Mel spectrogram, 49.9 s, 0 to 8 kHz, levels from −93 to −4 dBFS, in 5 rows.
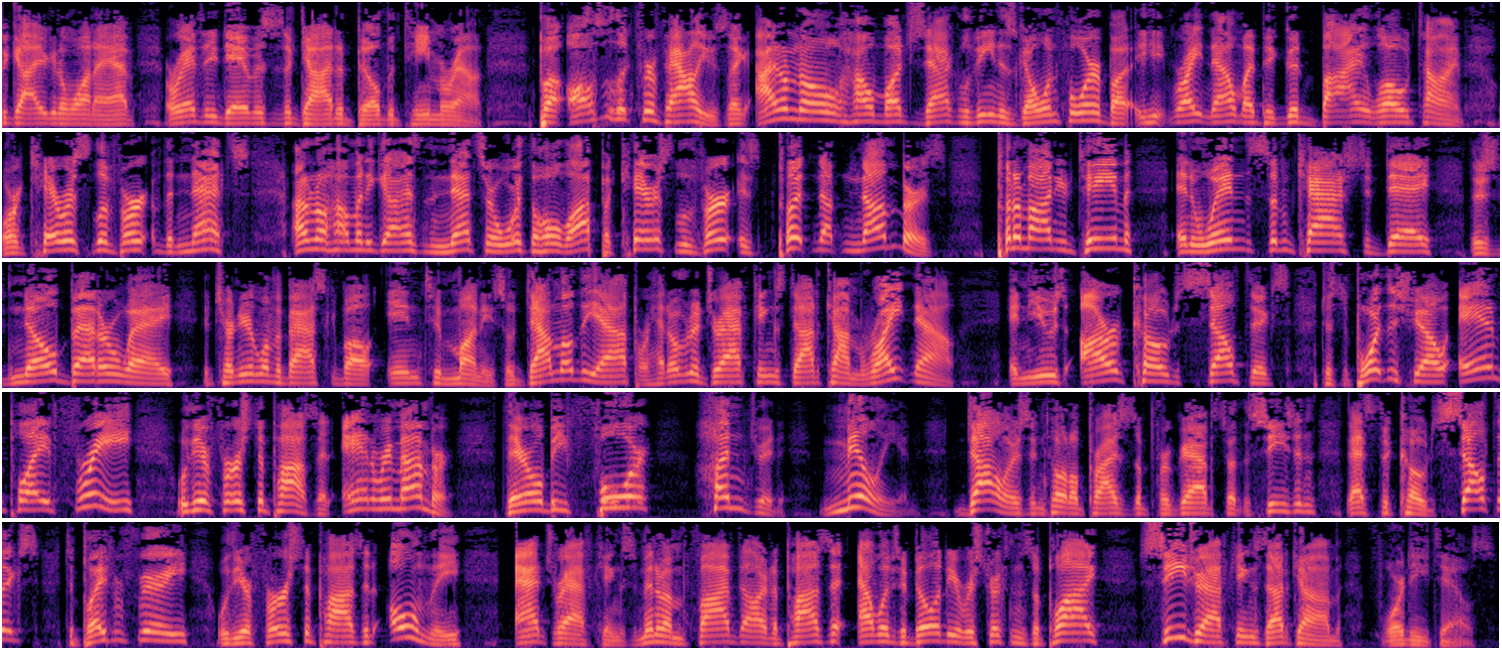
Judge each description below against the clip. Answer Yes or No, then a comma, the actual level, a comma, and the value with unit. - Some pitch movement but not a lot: No, wide, 7.0 semitones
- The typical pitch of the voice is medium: Yes, medium, 150 Hz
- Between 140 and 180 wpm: No, average, 195 wpm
